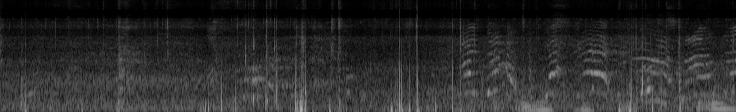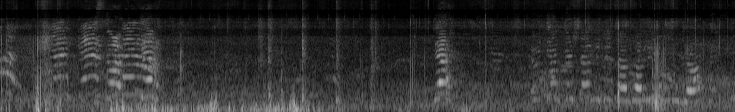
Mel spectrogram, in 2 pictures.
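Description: Children's high-pitched voices calling and shrieking in play, with scattered knocks and footsteps on a playground climbing frame.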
